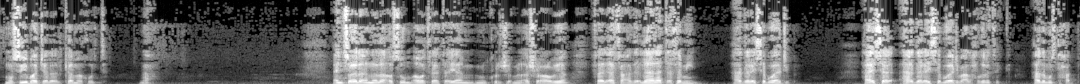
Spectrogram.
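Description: Guy teaching religion live, super fast, really gravelly and raspy, blesses viewers by name between questions. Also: mid-range voice, a little mellow. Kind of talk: live Q&A lesson, answering viewer comments.

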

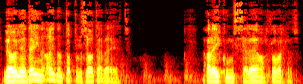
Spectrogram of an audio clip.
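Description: A man giving a live religious Q&A lesson, answering viewer questions quickly and greeting and blessing viewers by name. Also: medium pitch, steady tone, vocal fry, darkish tone, slightly rough. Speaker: religious teacher.

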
